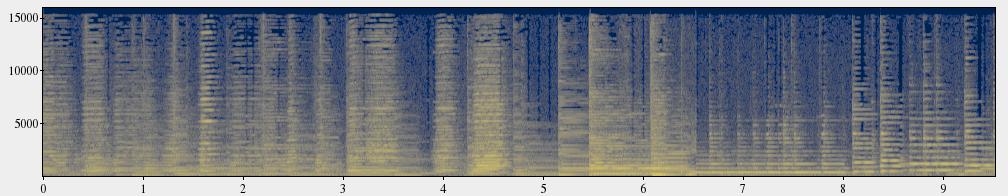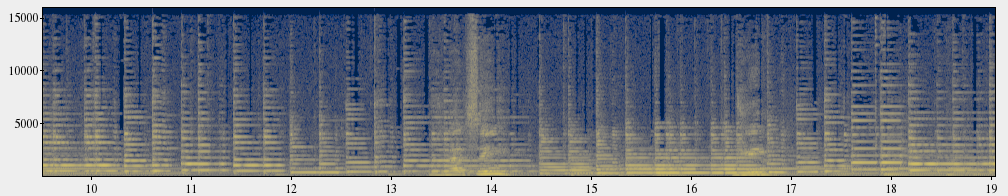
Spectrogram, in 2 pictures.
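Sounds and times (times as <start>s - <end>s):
harmonica playing held notes: 0.0s - 7.6s
acoustic guitar: 0.0s - 19.0s
mandolin picking a tune: 0.0s - 19.0s.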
